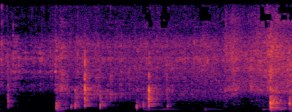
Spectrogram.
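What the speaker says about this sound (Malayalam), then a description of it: "ഇനി നമ്മൾ എടുത്തു വച്ചിരിക്കുന്ന ചിക്കൻ നമുക്ക് ഇതിലേക്ക് ഇട്ട് കൊടുക്കാം." Chicken pieces drop into a pan of fried onions for Mughlai handi chicken, then a spatula stirs and scrapes through the steady sizzle, with several sharp clacks and rustling pushes, close and clear.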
